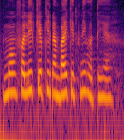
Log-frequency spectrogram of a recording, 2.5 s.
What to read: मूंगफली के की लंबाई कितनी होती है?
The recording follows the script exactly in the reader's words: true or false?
true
